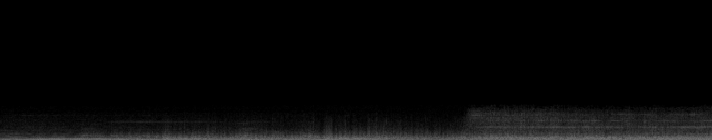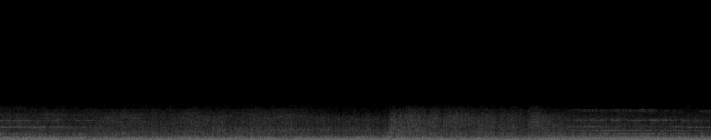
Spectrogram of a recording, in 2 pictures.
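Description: A rocket engine roars.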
